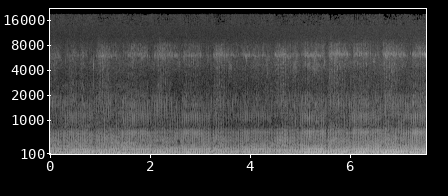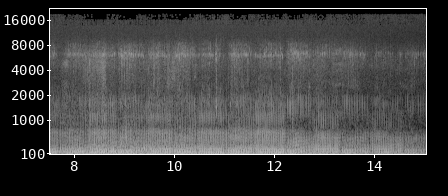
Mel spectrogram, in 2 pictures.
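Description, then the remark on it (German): Two cats purring together for 10 seconds, their low rumbling purrs overlapping into a steady, continuous drone with slight pulsing, and no voices or other sounds. “10 Sekunden sich überlappendes Geschnurre zweier Katzen einer der 34 Kehren.”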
